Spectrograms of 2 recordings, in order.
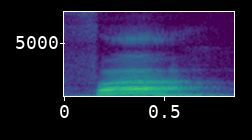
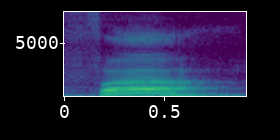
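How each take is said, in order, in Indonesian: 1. Bunyi pertama dibuat dengan bibir dan gigi. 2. Bunyi pertama dibuat dengan bibir dan gigi.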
